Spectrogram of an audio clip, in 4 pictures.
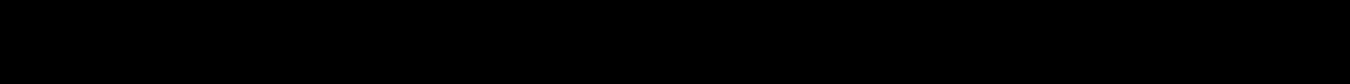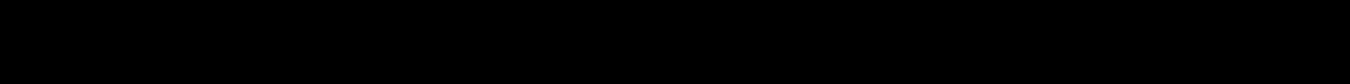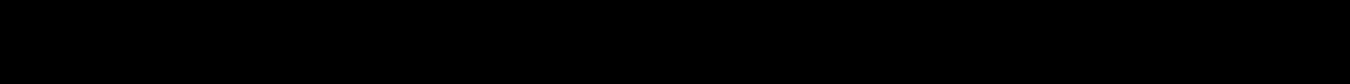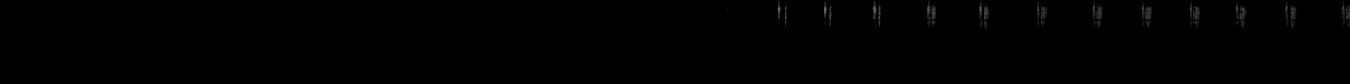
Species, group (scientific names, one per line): Thyreonotus corsicus
Orthoptera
